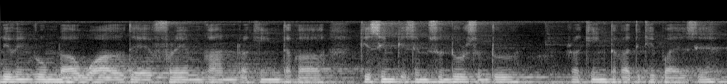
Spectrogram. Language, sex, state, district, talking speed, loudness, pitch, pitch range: Nagamese, male, Nagaland, Dimapur, 140 wpm, -16 LUFS, 110 Hz, 105-115 Hz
